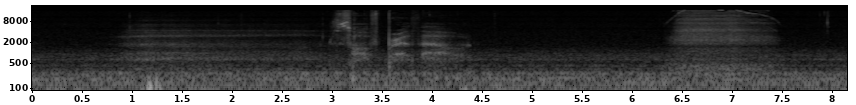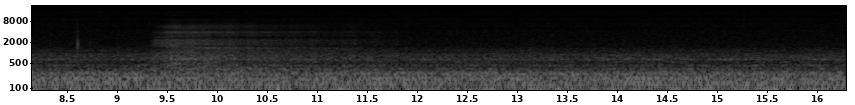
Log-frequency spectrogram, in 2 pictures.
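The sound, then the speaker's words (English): Faint, slow breaths drawn in and let out, a few soft airy bursts spaced several seconds apart over a steady low background hiss. “A deep breath in. Soft breath out. Deep breath in.”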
